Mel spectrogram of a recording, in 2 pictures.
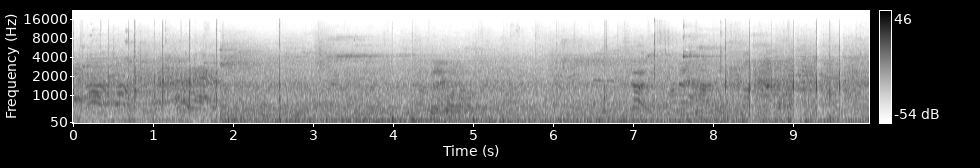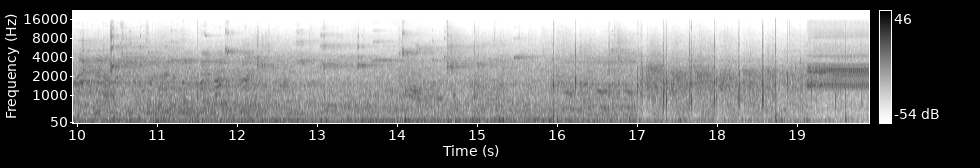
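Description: A large crowd murmurs and chatters in an echoing gym.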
